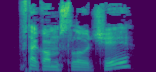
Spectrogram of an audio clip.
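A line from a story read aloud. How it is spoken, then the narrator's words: Indignant tone. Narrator (Russian): сказала леди Хаммергаллоу, говоря определенно возмущенным тоном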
